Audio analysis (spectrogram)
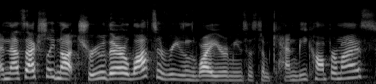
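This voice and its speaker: In a very clean recording with a silent background, a woman talks very fast with lively intonation. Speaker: biology professor. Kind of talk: lecture. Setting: classroom with students.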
